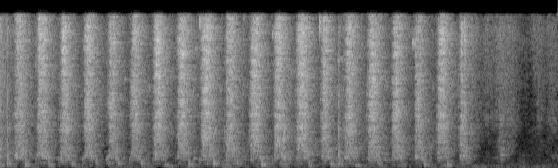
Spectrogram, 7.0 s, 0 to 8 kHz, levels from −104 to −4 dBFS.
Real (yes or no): yes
